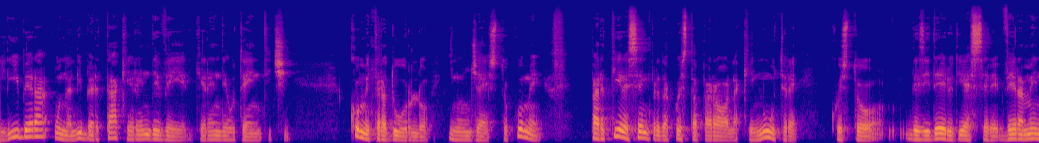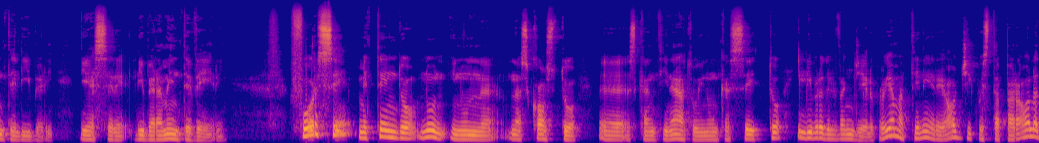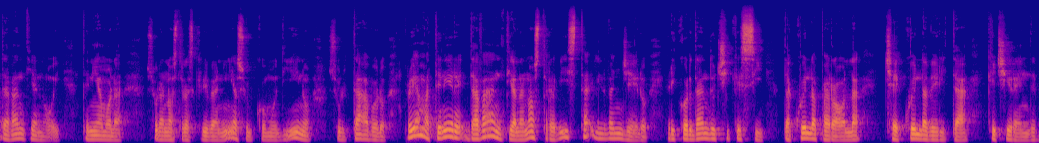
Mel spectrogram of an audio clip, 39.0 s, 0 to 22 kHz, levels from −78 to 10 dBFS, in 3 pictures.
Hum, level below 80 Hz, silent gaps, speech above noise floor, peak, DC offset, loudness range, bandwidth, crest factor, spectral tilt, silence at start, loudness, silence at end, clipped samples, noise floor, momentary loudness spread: none; -66 dBFS; none; 33 dB; 0 dBFS; under 0.1%; 7 LU; 18.5 kHz; 20 dB; -5 dB/octave; 0 s; -20 LUFS; 0 s; under 0.1%; -53 dBFS; 11 LU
